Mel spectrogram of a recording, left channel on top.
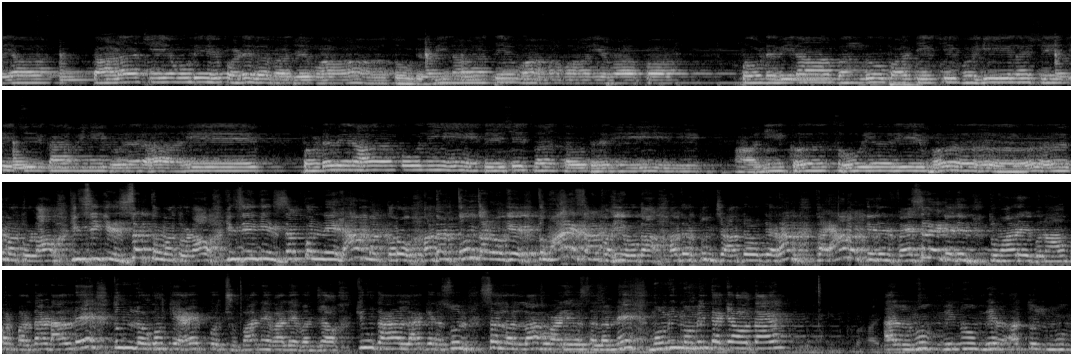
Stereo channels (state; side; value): different; both; correlation 0.01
